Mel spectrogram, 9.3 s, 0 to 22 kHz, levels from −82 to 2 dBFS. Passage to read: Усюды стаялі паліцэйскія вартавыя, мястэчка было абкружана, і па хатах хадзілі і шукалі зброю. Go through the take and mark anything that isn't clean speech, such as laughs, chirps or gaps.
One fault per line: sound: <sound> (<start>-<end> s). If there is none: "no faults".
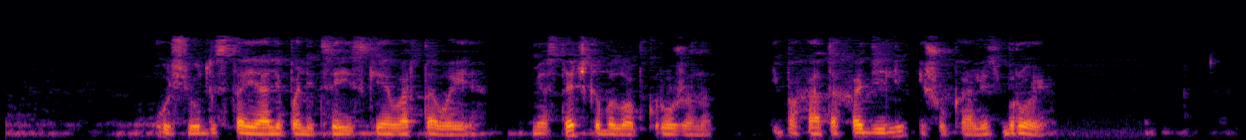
no faults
